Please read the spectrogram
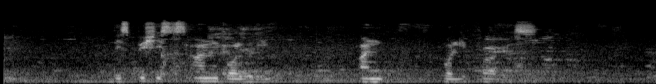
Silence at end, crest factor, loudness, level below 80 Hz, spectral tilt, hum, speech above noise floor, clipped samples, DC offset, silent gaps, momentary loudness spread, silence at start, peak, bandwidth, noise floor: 0 s; 20 dB; -24 LUFS; -62 dBFS; -3 dB/octave; none; 23 dB; under 0.1%; under 0.1%; none; 23 LU; 0.05 s; -8 dBFS; 8.4 kHz; -48 dBFS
